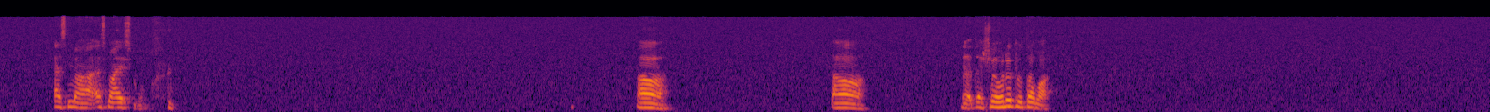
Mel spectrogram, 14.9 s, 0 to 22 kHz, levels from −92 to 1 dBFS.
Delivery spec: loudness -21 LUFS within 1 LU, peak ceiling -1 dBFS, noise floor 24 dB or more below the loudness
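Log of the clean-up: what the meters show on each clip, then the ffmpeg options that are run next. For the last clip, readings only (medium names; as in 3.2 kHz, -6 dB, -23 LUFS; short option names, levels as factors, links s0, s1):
noise floor -52 dBFS; noise floor target -54 dBFS; loudness -30.0 LUFS; peak level -12.0 dBFS; loudness target -21.0 LUFS
-> -af "afftdn=nr=6:nf=-52"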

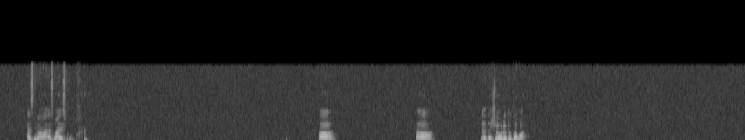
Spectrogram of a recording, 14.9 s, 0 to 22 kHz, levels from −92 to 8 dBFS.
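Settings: noise floor -57 dBFS; loudness -30.0 LUFS; peak level -12.0 dBFS; loudness target -21.0 LUFS
-> -af "volume=2.82"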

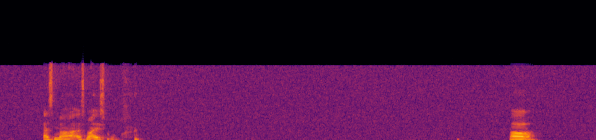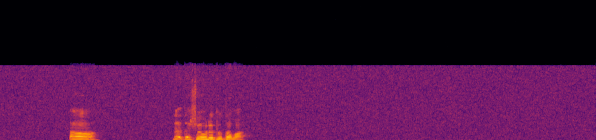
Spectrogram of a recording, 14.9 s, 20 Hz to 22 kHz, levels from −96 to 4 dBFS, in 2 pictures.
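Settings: loudness -20.5 LUFS; peak level -3.0 dBFS; noise floor -48 dBFS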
